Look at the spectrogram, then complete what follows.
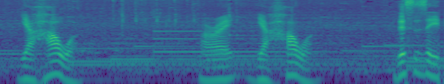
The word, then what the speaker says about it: YAHAWAH: This is YAHAWAH. That's how you would pronounce it.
